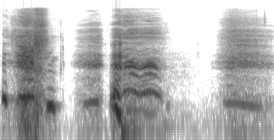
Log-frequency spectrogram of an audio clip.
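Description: A man catching his breath as laughter dies down: a sharp gasping breath at the start, a short voiced sound about a second in, and a softer breath near the end.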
